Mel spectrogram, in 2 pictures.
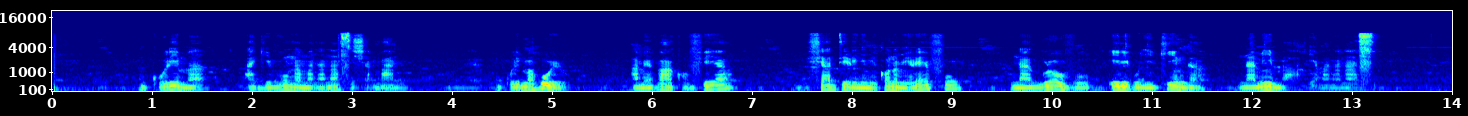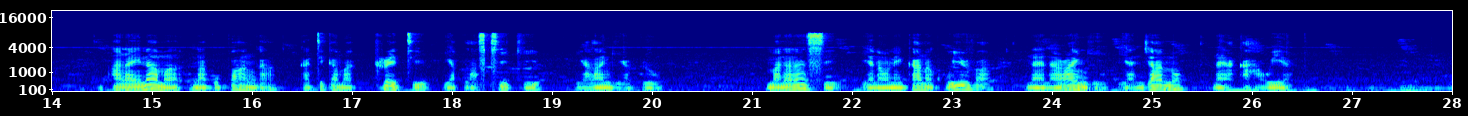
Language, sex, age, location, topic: Swahili, male, 25-35, Dar es Salaam, agriculture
